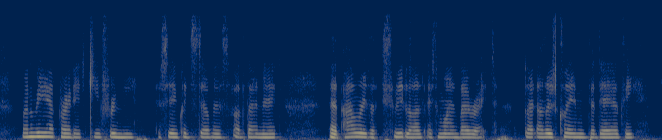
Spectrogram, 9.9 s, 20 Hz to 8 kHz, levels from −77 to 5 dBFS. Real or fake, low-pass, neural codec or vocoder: fake; 7.2 kHz; codec, 24 kHz, 0.9 kbps, WavTokenizer, medium music audio release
